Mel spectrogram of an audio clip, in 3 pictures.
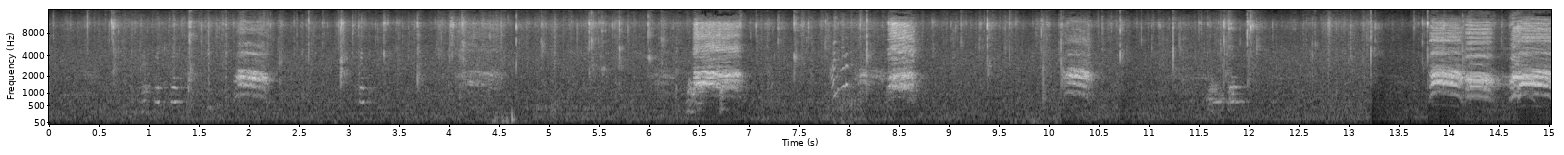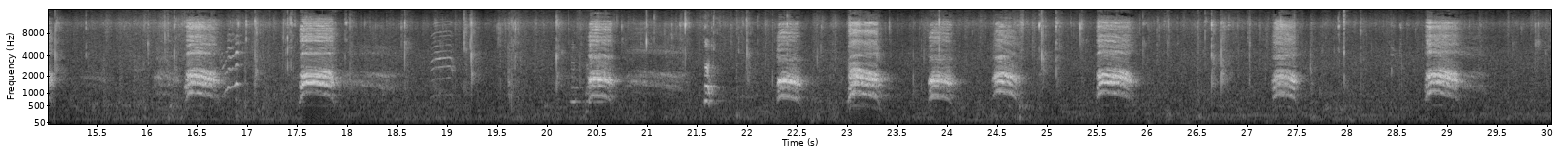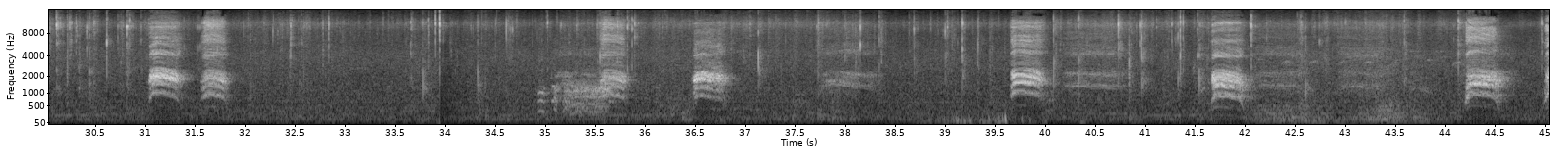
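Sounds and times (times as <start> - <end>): crows cawing: 1.0 - 2.4, 4.1 - 4.6, 6.0 - 7.1, 7.8 - 8.9, 10.2 - 10.6, 13.8 - 19.2, 20.2 - 21.7, 22.3 - 24.9, 25.5 - 26.0, 27.2 - 27.6, 28.8 - 29.5, 31.0 - 32.0, 35.0 - 37.0, 37.7 - 38.5, 39.6 - 41.0, 41.6 - 43.3, 44.2 - 44.8.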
